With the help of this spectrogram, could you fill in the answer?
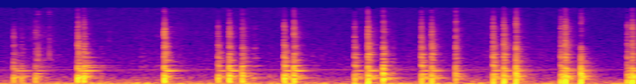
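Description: A small, hollow, green printed metal Pokemon card tin with a lid is tapped with fingertips on the lid and sides. The taps come in a quick, uneven series, each a short, dull knock with a low thump and a faint hollow metallic ring that dies away almost at once.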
